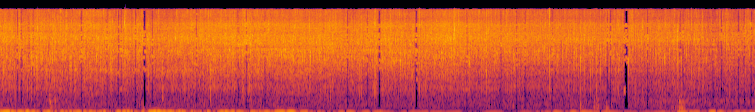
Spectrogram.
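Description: Steak burger sizzling steadily in a frying pan on a Coleman camping stove, with a few sharp clicks of metal tongs against the pan as it is turned.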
